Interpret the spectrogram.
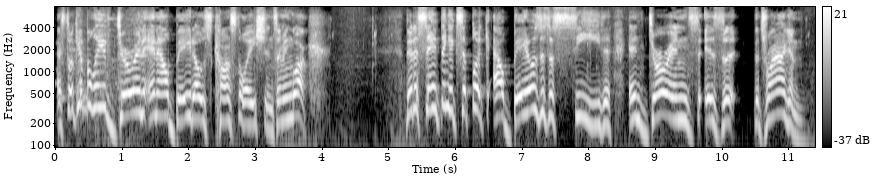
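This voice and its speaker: A man's voice: sits high, no echo. A man commentating over a game playthrough in a rambling, conversational way. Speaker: gaming video creator. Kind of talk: game playthrough commentary, reading dialogue aloud.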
